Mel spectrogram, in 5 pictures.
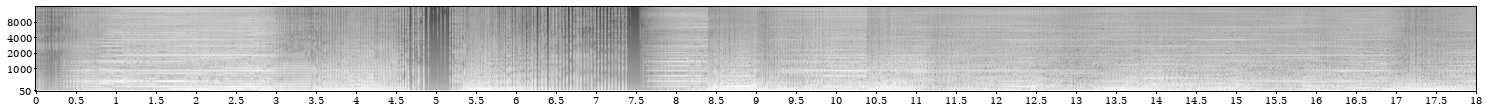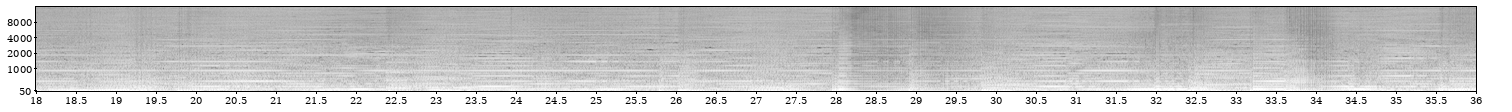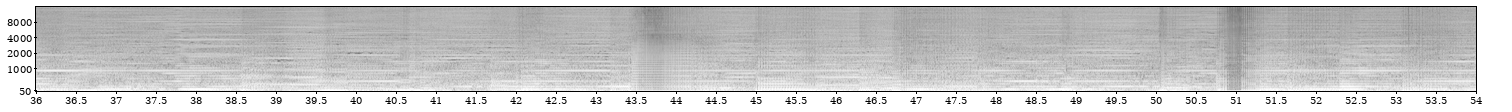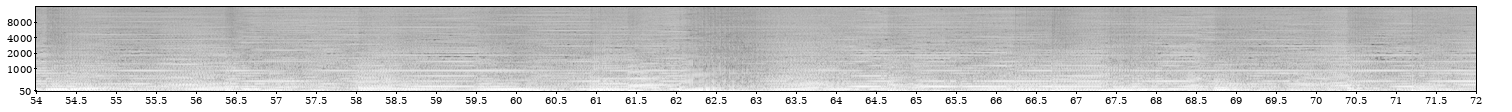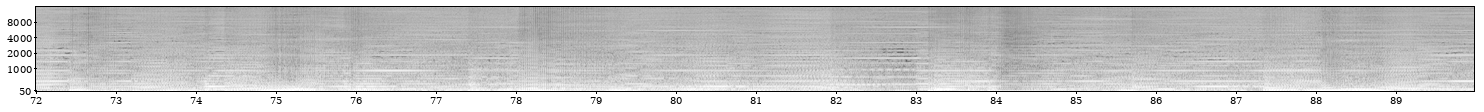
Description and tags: extreme noise fltr1
WATCH OUT FOR YOUR SPEAKERS (and ears).A resulting sample of a very simple patch with just some noise~, saw~, comb~-filters and of course feedbackloops in a study of noise-filtering.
